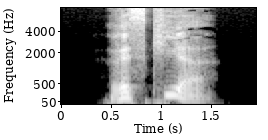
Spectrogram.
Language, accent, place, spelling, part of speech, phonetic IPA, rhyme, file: German, Germany, Berlin, riskier, verb, [ʁɪsˈkiːɐ̯], -iːɐ̯, De-riskier.ogg
- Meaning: 1. singular imperative of riskieren 2. first-person singular present of riskieren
